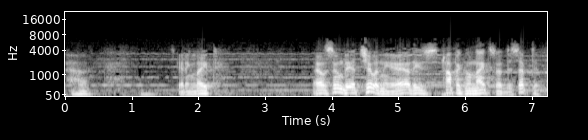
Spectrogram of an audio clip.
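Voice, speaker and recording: Low-voiced, reserved sea captain. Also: male voice, animated. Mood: guarded, troubled. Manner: formal, halting, restrained. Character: reserved, dutiful British sea captain, formal and awkward. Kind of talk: old-time radio drama acting. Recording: muffled old radio broadcast with music.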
